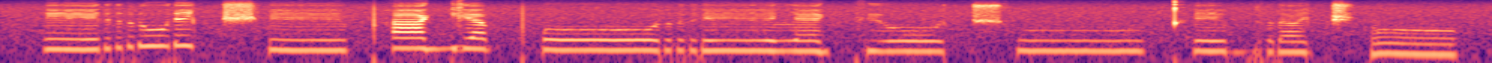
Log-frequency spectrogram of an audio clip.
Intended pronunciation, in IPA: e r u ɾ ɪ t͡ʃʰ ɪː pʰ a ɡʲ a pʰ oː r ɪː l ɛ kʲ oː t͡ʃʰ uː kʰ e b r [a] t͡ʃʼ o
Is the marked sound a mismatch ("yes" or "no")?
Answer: yes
